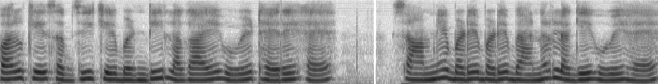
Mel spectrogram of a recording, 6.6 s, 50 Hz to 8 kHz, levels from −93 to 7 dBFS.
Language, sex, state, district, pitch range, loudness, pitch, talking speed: Hindi, female, Maharashtra, Chandrapur, 205-240 Hz, -14 LUFS, 220 Hz, 145 wpm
